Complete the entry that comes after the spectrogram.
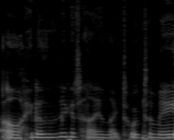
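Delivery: soft, casual, breezy tone; trying to be cool. Retold or imitated. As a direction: play it cool and offhand. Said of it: "trying to be cool".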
